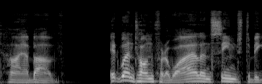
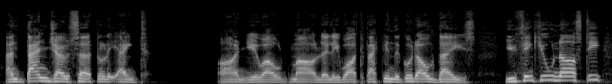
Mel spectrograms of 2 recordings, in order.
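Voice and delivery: scornful working man's rant; defiant old locksmith; 2 semitones higher than usual. Acted. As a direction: play a locksmith standing up to threats. Locksmith's defiant, menacing tirade.

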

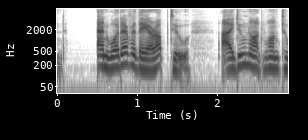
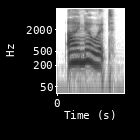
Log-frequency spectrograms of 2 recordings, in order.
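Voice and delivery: higher, bravely held together; quick brave answer, pitched up; nearly steady voice; 8 semitones higher than usual. A narrator's reading. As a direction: keep the nerves out of it. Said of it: "proud that her voice hardly shook at all".

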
